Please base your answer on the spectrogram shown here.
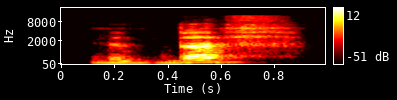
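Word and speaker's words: bœuf: Okay, here the f is pronounced buff beef.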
